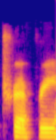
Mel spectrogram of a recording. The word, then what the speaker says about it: Treffry: My name's Treffry.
